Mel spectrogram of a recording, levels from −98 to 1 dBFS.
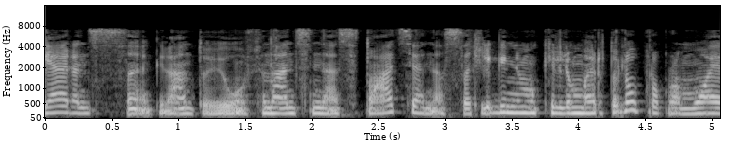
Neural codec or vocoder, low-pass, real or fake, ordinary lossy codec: codec, 16 kHz, 16 kbps, FreqCodec, larger model; 7.2 kHz; fake; MP3, 48 kbps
